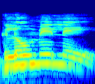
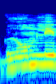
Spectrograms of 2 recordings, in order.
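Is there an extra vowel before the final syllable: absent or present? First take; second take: present; absent. First: The word has an "i" vowel before "ly". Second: The word has no vowel before the final "ly". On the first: The speaker calls it right. "Sound पे focus करो" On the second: The speaker calls it wrong. "ग्लूमली नहीं"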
